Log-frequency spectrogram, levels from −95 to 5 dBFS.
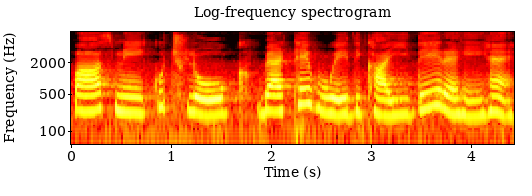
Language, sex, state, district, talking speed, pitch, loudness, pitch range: Hindi, female, Punjab, Fazilka, 135 wpm, 225 Hz, -15 LUFS, 210-245 Hz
